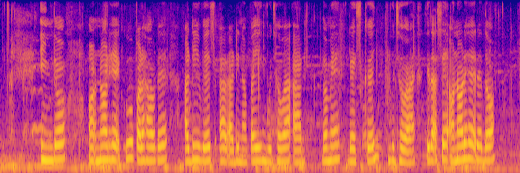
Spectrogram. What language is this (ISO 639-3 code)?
sat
